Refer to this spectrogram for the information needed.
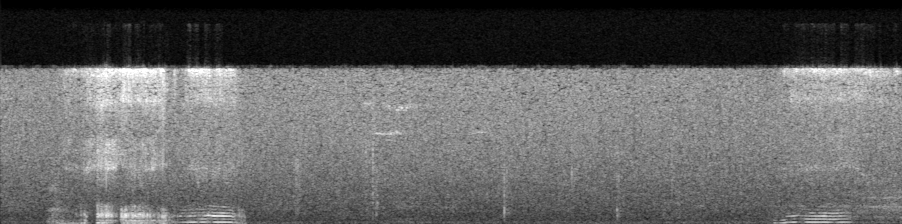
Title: A cute dog snoring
